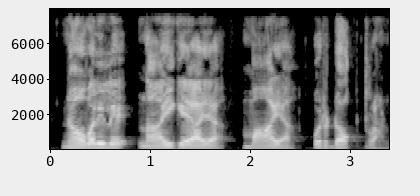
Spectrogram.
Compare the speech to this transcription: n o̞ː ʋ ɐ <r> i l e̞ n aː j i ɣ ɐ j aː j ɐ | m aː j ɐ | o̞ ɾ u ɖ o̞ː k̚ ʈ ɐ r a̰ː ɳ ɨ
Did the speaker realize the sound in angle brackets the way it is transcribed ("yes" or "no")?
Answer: no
